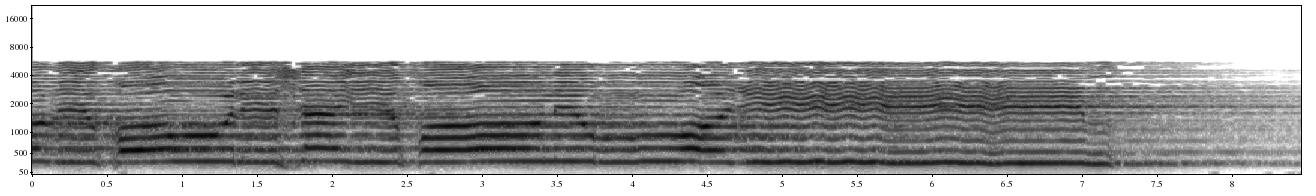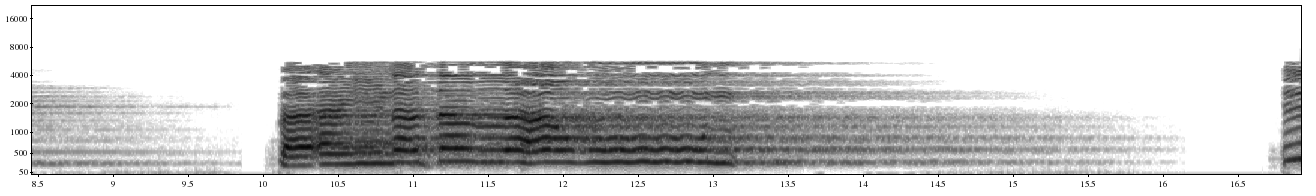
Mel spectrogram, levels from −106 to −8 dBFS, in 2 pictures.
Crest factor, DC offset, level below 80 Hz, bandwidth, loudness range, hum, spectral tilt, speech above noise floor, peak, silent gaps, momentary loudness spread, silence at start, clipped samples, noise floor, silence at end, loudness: 16 dB; under 0.1%; -84 dBFS; 5.8 kHz; 10 LU; none; -5.5 dB/octave; 63 dB; -4 dBFS; none; 8 LU; 0 s; under 0.1%; -78 dBFS; 0 s; -17 LUFS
